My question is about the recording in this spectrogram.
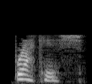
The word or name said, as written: brackish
